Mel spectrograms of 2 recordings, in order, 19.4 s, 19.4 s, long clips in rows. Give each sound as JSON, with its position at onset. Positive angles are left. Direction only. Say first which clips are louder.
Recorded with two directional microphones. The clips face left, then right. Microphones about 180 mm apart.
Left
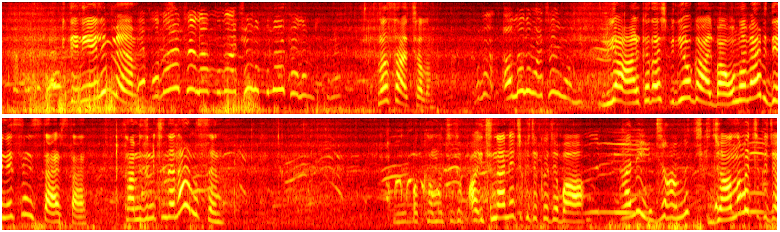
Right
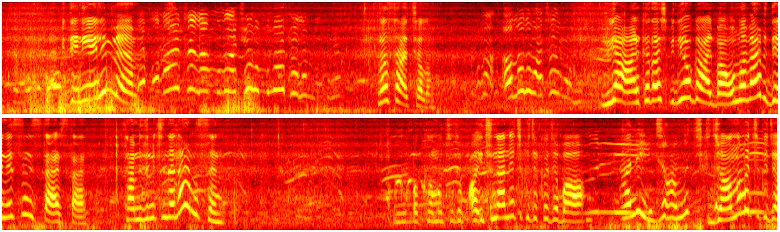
{"t": 0.7, "sound": "speech", "louder": "right 1 dB", "side_deg": -5}
{"t": 1.7, "sound": "a sound", "louder": "left 2 dB", "side_deg": 25}
{"t": 4.7, "sound": "speech", "louder": "right 1 dB", "side_deg": -5}
{"t": 6.0, "sound": "speech", "louder": "left 2 dB", "side_deg": 15}
{"t": 7.5, "sound": "speech", "louder": "right 1 dB", "side_deg": 0}
{"t": 14.5, "sound": "a sound", "louder": "right 2 dB", "side_deg": -30}
{"t": 14.8, "sound": "speech", "louder": "right 2 dB", "side_deg": -5}
{"t": 15.2, "sound": "speech", "louder": "right 3 dB", "side_deg": -25}
{"t": 15.5, "sound": "speech", "louder": "right 1 dB", "side_deg": 0}
{"t": 17.4, "sound": "speech", "louder": "right 3 dB", "side_deg": -15}
{"t": 18.6, "sound": "speech", "louder": "right 1 dB", "side_deg": 0}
